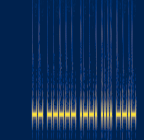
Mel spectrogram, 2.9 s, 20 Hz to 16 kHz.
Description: Morse code, heard as a keyed tone, about 40 wpm, 700 Hz. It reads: M0PHQ
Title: DXCC-100 Call Signs - 5 Characters - Repeated 3x - 40wpm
